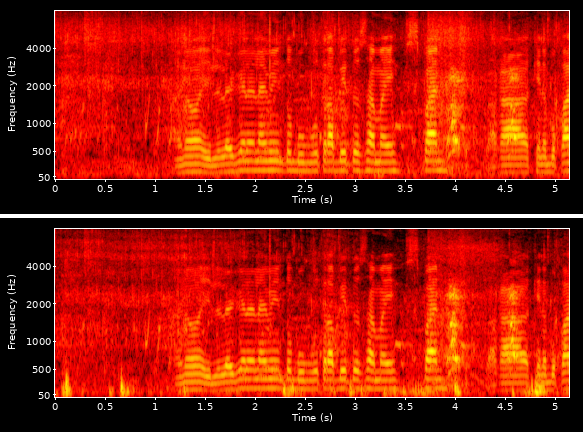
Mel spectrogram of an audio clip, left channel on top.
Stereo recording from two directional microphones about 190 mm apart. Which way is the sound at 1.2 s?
75° left (ahead or behind).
